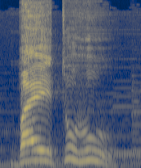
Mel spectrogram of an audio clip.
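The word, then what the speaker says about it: بيته: बैतुके, बैतुहु his house. बे के ऊपर फतहा, या के ऊपर सुकून, बै. ता के ऊपर दम्मा, बैतु हु.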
